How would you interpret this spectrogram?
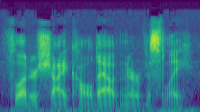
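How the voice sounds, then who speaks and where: A man's voice: rumbling low, moderate pace, a bit bright, dry recording. A man reading a story aloud as scripted narration. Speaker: fan fiction reader.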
